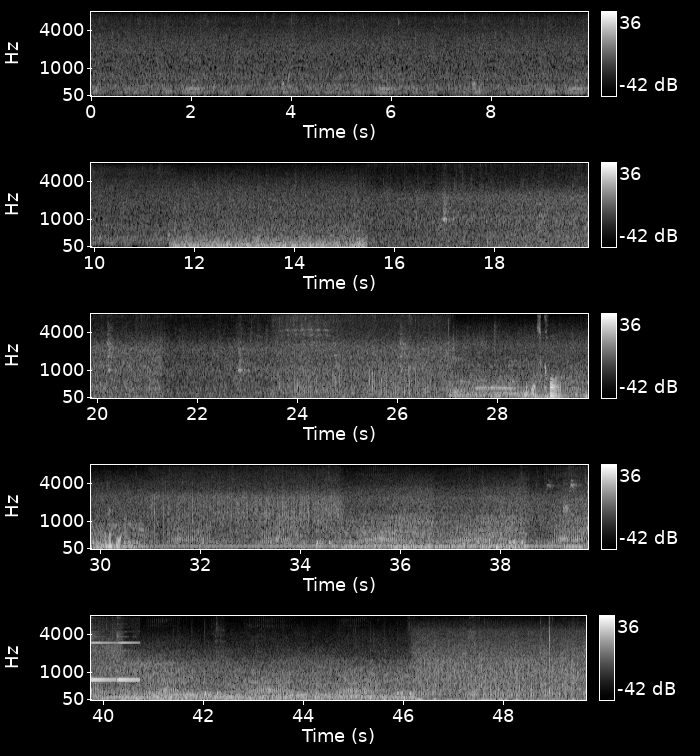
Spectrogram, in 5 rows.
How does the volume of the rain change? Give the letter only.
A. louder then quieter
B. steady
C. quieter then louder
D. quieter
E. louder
E.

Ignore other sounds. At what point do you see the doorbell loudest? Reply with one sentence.
The volume of the doorbell peaks at 40 seconds.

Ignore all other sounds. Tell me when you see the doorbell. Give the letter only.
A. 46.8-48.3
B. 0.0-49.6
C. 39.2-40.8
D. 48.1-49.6
C.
